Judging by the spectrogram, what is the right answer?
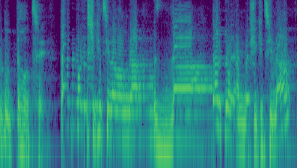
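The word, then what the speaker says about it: ز: তারপরে শিখেছিলাম আমরা যা, তারপরে আমরা শিখেছিলাম যা। যাটা যেন কিভাবে উচ্চারণ করতে হয় স্যার, আমরা বলেছিলাম যাটা যখন উচ্চারণ করবেন তখন অনেকটা মৌমাছির মতন আওয়াজ শুনতে পাবেন।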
